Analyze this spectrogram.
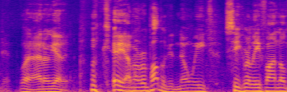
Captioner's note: laugh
